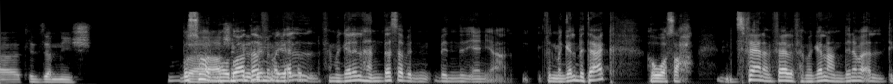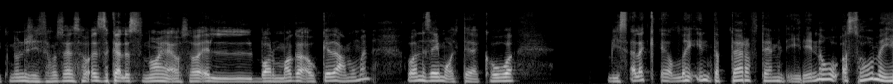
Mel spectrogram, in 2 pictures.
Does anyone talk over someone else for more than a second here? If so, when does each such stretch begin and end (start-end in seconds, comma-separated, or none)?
1.9-3.1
